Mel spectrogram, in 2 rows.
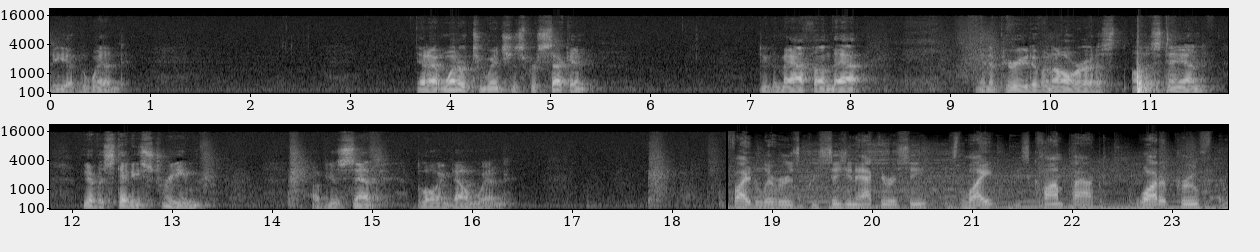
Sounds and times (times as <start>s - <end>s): Speech: 0.0s - 0.8s, 3.6s - 5.5s, 7.1s - 8.2s, 9.2s - 13.5s, 14.4s - 16.5s, 18.6s - 23.5s.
